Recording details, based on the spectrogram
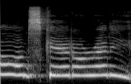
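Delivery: tiny, frightened, very high voice. A storyteller warns children of the wicked world; one answers in a small scared voice. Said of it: "says a small voice".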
